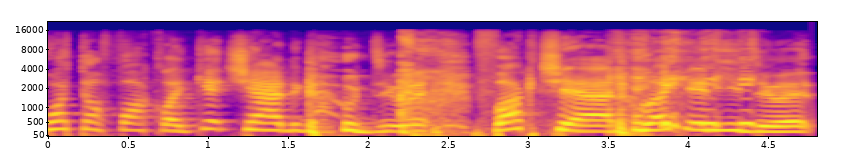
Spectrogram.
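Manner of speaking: high, loud imitated rant at Chad; mock angry outburst. Amber angrily objecting, retold.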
